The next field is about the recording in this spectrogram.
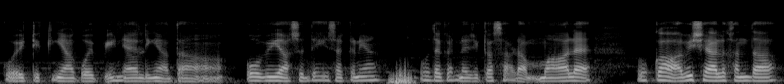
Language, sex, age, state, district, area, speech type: Dogri, female, 45-60, Jammu and Kashmir, Udhampur, urban, spontaneous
